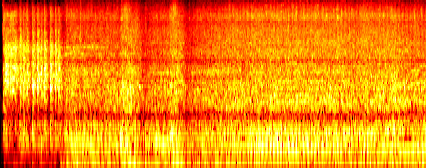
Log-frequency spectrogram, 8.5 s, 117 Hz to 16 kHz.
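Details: Motorcycle with about 22,000 miles, started on a very hot day. Starter catches quickly, then a steady, even idle with no knocks or misses. It starts healthy, and charging reads 13.89 V at the battery.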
